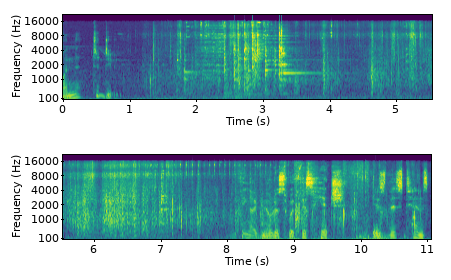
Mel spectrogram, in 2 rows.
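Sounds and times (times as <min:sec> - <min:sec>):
footsteps on gravel: 0:01.2 - 0:11.0
bike rack metal rattles: 0:01.6 - 0:08.2.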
